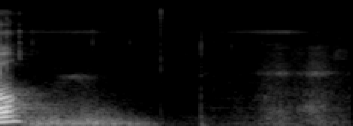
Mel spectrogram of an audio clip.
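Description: A man's voice ends a word right at the start, then near silence: room tone.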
